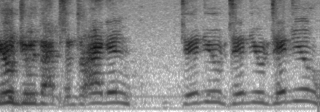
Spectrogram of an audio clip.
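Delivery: very high-pitched screaming character voice. Playing a character charging at wizards in a game: screaming in character. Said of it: "I'm, like, screaming".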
